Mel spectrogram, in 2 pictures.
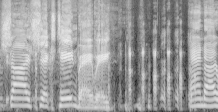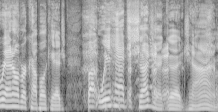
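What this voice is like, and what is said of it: Imitates another person's voice. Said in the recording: “That's my impression, by the way. It's not Kyle Dunnigan. ... That's you doing ... Caitlin?”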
